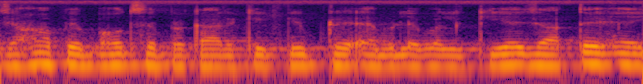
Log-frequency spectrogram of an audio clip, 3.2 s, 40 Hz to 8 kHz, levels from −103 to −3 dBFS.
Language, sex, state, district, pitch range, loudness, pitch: Hindi, male, Bihar, Saharsa, 125-135 Hz, -34 LUFS, 130 Hz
